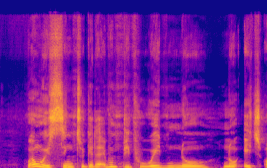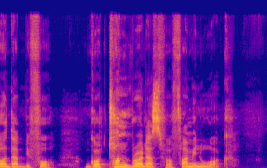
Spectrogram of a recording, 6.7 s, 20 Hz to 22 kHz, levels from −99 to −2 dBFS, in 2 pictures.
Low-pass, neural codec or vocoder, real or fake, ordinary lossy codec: none; vocoder, 48 kHz, 128 mel bands, Vocos; fake; none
